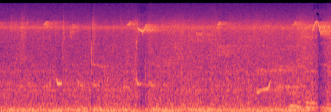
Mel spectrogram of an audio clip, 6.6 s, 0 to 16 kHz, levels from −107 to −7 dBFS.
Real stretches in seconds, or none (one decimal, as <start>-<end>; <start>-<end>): 1.6-6.6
